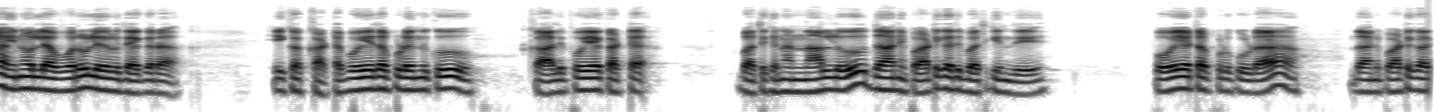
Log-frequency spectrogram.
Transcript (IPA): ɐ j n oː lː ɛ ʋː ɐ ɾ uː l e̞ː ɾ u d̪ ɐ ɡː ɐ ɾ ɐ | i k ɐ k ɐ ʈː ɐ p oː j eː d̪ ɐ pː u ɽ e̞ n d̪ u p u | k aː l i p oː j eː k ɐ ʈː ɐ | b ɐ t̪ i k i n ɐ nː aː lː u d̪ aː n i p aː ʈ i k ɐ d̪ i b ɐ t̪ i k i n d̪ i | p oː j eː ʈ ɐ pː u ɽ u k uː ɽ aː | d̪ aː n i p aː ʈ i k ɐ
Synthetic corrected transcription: ɐ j n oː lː ɛ ʋː ɐ ɾ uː l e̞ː ɾ u d̪ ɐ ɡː ɐ ɾ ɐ | i k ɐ k ɐ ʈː ɐ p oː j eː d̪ ɐ pː u ɽ e̞ n d̪ u k u | k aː l i p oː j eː k ɐ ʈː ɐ | b ɐ t̪ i k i n ɐ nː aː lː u d̪ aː n i p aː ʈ i k ɐ d̪ i b ɐ t̪ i k i n d̪ i | p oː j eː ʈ ɐ pː u ɽ u k uː ɽ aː | d̪ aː n i p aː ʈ i k ɐ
